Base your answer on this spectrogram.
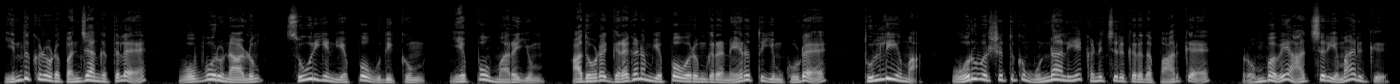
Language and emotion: Tamil, surprised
